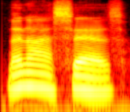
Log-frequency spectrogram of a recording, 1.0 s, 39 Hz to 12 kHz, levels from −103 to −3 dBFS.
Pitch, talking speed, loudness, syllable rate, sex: 125 Hz, 185 wpm, -15 LUFS, 3.5 syllables/s, male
